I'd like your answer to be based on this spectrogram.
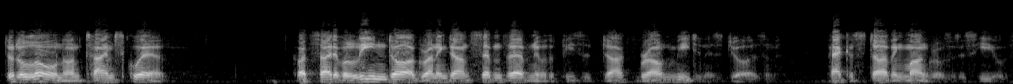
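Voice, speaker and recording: An actor playing a sombre, educated survivor in a 1930s radio drama, speaking in a grave, literary, deliberate manner. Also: male voice, sits low, fairly bright tone. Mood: sombre, haunted. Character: sombre, educated male survivor recounting a desolate journey. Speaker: radio drama lead and narrator. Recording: dull, band-limited 1930s radio recording.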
